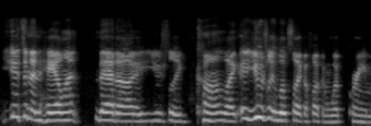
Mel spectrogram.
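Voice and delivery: usual speaking voice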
